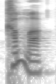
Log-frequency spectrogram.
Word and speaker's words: kamma: Kama, double M, kama, long A. Yeah, kama, kama. And if you're used to Pali, you can hear the difference quite easily. Can you hear the difference? Western ears, it's hard to hear the difference. But if you have a kind of Sinhala background, you will hear the difference straight away, because kamma, double M, kama is a long A. It's different, pronounced quite differently.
